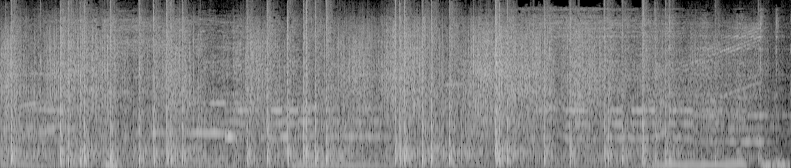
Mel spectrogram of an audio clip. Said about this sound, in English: Just as we parted, the fireworks illuminated the sky.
